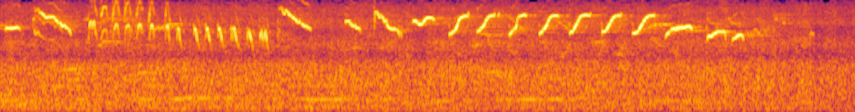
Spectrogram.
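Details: Pleci white-eye training song with water sounds: a fast trill of high, thin notes, then a run of rising slurred whistles repeated about three per second, over a constant soft hiss.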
